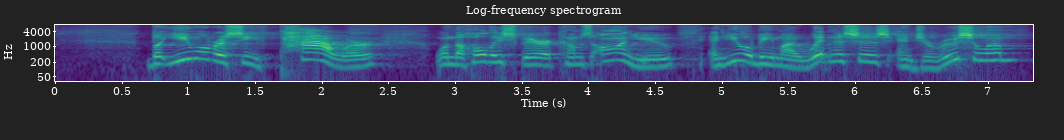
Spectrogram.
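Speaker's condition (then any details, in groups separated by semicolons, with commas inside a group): No condition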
